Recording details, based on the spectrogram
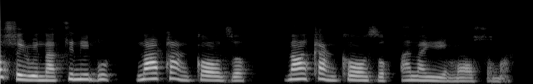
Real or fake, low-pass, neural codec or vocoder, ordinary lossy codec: fake; none; codec, 16 kHz, 1 kbps, FunCodec, trained on Chinese and English, 50 frames a second; none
